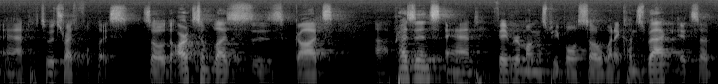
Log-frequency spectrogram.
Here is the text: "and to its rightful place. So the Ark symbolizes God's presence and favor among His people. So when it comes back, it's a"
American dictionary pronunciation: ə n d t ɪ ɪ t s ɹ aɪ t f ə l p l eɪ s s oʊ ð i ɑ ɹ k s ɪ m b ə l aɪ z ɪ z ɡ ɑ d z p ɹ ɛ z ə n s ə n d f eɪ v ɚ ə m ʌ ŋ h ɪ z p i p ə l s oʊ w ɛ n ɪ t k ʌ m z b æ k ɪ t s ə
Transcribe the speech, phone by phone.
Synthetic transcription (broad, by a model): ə n t ɪ ɪ t s ɹ aɪ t f l p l eɪ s s oʊ ð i ɑ ɹ k s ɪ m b l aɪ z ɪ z ɡ ɑ d z p ɹ ɛ z ə n s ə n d f eɪ v ɚ ə m ʌ ŋ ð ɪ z p i p l s oʊ w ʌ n ɪ t k ʌ m z b æ k ɪ t s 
